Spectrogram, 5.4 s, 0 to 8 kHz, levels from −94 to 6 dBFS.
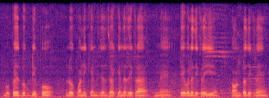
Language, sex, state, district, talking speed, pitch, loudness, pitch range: Hindi, male, Chhattisgarh, Balrampur, 210 wpm, 110 Hz, -18 LUFS, 105-110 Hz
